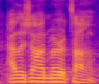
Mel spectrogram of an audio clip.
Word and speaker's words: Alizhan Muratov: Alizhan Muratov.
